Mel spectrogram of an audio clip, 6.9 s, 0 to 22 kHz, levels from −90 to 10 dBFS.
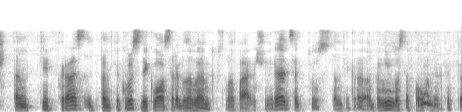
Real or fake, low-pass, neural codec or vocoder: fake; 7.2 kHz; codec, 24 kHz, 1 kbps, SNAC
